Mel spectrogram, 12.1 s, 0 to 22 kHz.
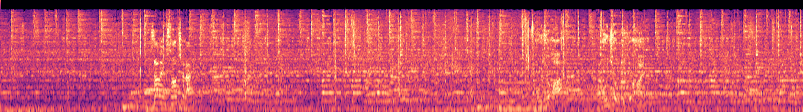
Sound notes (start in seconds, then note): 2.3 foreign language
